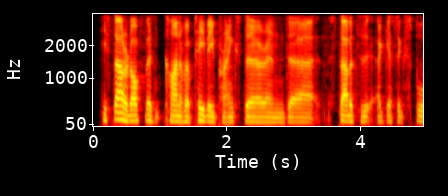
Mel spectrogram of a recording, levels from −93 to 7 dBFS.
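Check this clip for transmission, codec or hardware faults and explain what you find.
No transmission, codec or hardware faults found; the speech runs through a narrowband call path that leaves nothing above 4 kHz, which fits G.711 mu-law telephony.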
